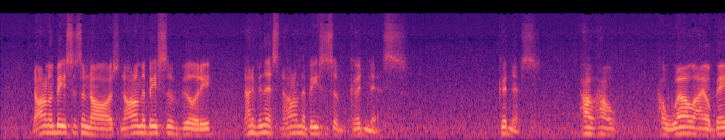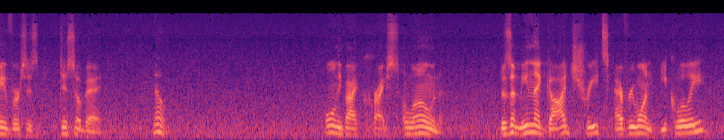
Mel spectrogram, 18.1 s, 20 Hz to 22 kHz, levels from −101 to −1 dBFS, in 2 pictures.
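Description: Nothing goes wrong technically anywhere in this speech; the only thing in the background is the room's own noise, sitting about 20 dB below the talking, and that's just part of where it was recorded.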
